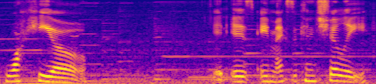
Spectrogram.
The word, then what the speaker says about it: Guajillo: It is spelled Guajillo, pronounced Guajillo.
